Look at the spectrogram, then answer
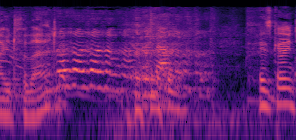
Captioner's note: all laugh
